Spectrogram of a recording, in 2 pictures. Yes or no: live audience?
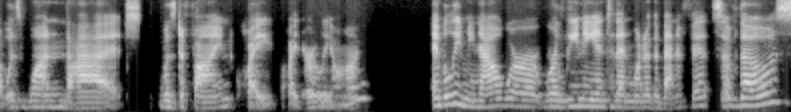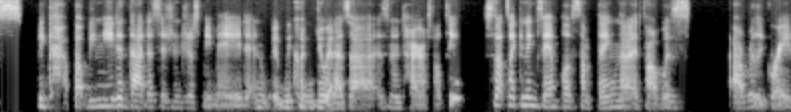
no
